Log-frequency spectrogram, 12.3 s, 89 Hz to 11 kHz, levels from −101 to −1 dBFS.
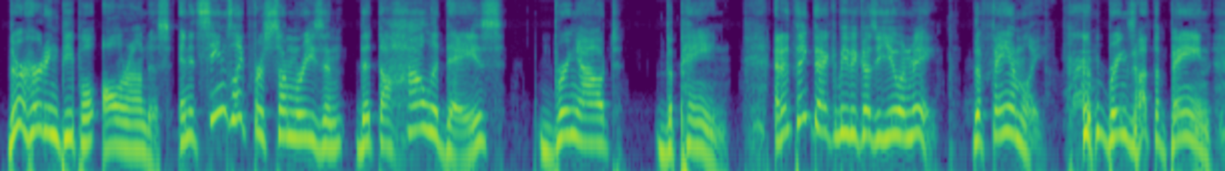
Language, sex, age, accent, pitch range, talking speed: English, male, 40-59, American, 175-245 Hz, 180 wpm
